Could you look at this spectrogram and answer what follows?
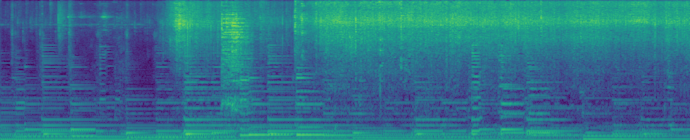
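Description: Okra frying in a pan gives a steady close sizzle with occasional stirring, running under loud background music throughout.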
